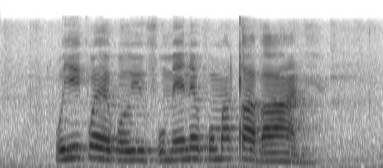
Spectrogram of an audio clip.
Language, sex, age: Xhosa, male, 22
